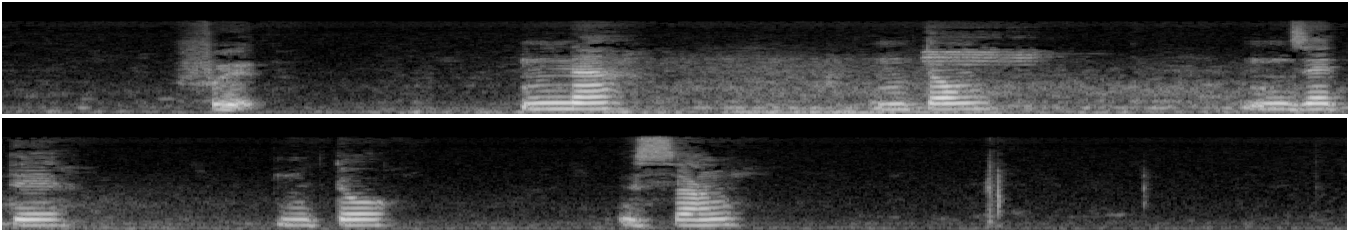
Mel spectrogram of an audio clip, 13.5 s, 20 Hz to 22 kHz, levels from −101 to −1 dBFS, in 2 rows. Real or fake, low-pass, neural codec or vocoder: real; 10.8 kHz; none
